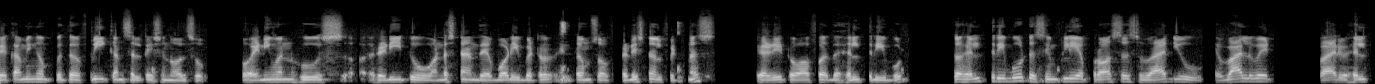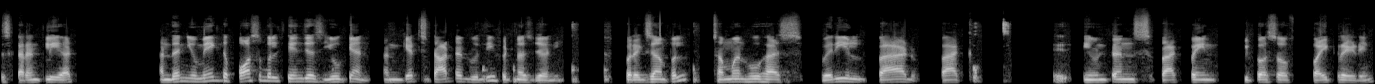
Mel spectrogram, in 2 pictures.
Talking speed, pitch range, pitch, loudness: 170 wpm, 105-135 Hz, 115 Hz, -18 LUFS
